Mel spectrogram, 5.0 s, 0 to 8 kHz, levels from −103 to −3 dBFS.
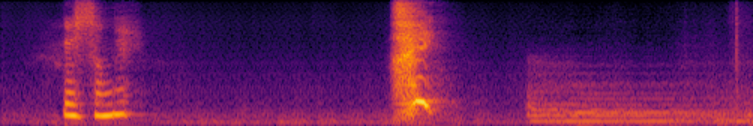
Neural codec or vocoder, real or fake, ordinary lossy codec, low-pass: codec, 16 kHz, 0.5 kbps, FunCodec, trained on Chinese and English, 25 frames a second; fake; none; none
